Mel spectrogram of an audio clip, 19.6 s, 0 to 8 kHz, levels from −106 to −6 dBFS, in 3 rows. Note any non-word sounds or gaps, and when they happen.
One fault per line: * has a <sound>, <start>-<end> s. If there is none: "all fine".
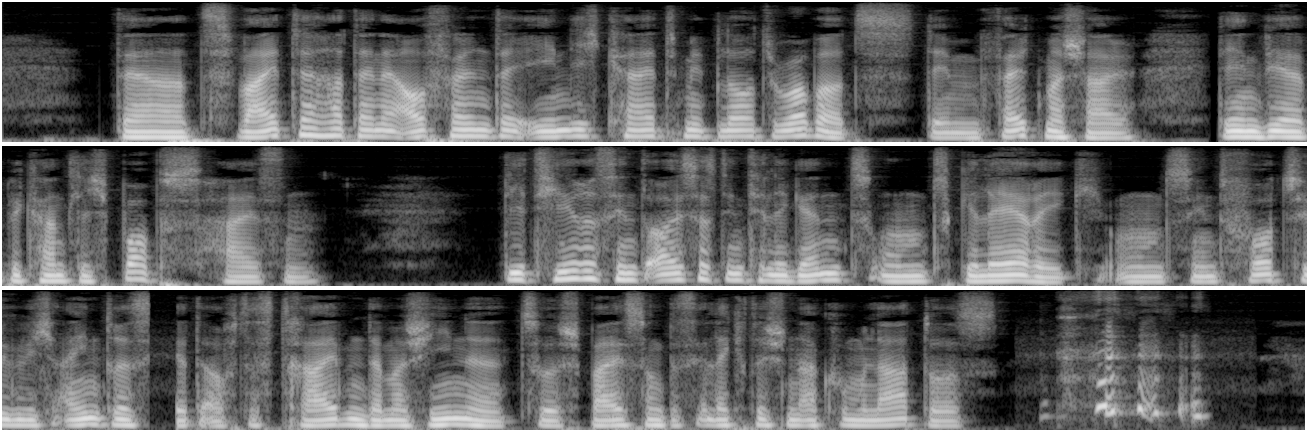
* has a dropout, 13.8-13.9 s
* has a laugh, 18.2-19.1 s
